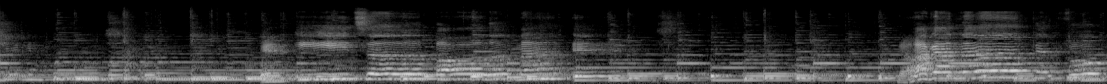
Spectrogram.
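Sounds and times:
ukuleles strumming chords: 0.0 - 11.0.

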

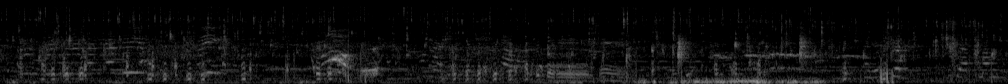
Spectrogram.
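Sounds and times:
distant people talking: 0.0 - 6.4.

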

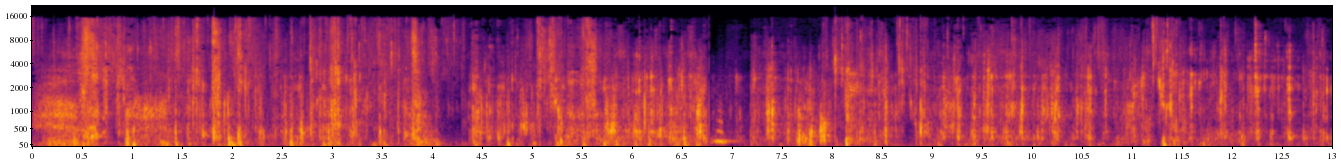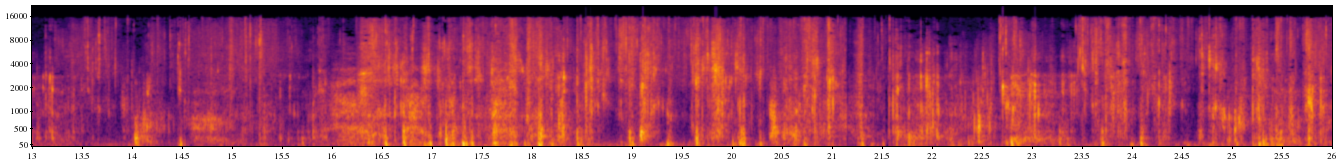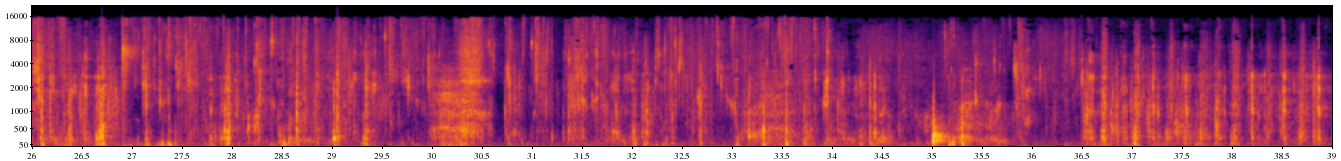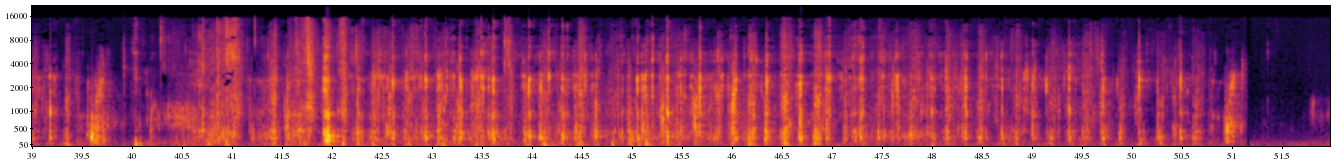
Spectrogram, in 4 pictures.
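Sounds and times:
chewing crispy fried chicken: 0.0 - 51.2.

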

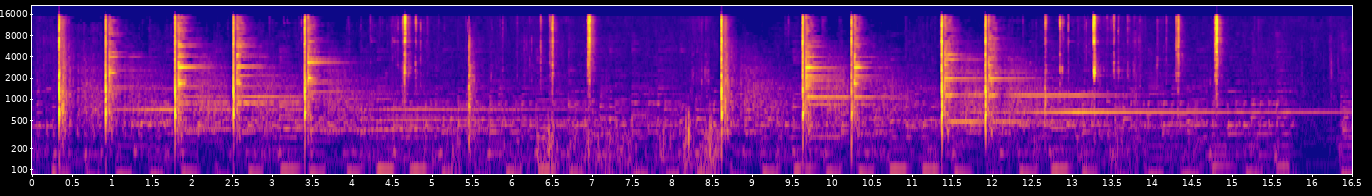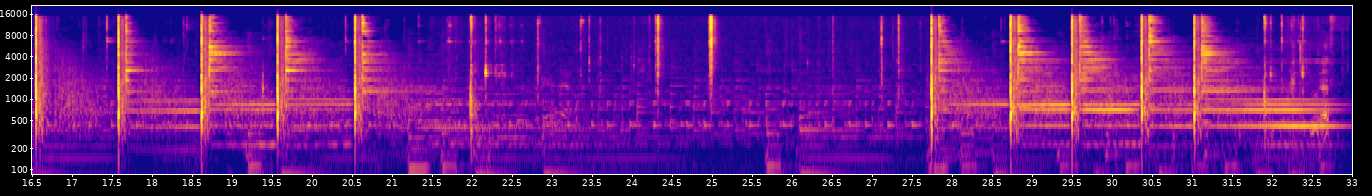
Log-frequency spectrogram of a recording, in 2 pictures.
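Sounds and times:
steel target ringing: 0.0 - 24.9, 27.7 - 33.0
banjo music: 0.0 - 33.0
sharp gunshots: 0.3 - 4.0, 8.6 - 10.6, 16.5 - 21.7.

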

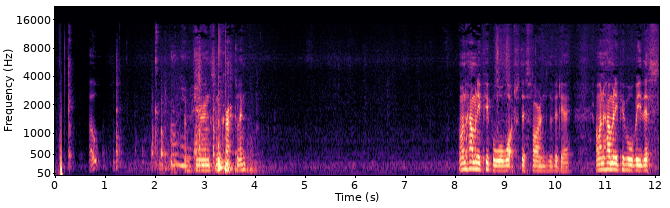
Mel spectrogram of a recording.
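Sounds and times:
person speaking: 2.2 - 4.0, 7.9 - 12.0
candle wick crackling: 7.7 - 10.9.

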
